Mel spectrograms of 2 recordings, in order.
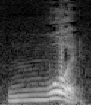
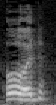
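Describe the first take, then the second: First: The word starts with a clear W sound. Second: The word starts with no W sound. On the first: The speaker calls it right. "it's wood" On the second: The speaker calls it wrong. "not ood without a W"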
